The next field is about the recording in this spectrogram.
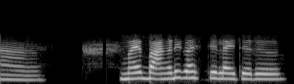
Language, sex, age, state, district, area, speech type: Goan Konkani, female, 18-30, Goa, Canacona, rural, conversation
